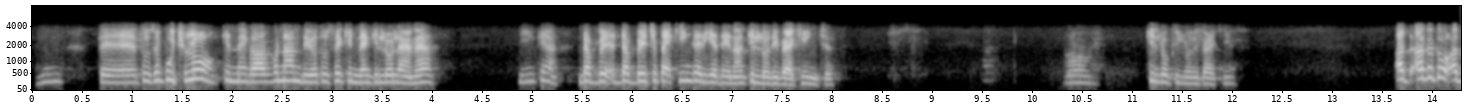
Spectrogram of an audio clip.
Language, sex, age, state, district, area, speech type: Dogri, female, 30-45, Jammu and Kashmir, Reasi, rural, conversation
